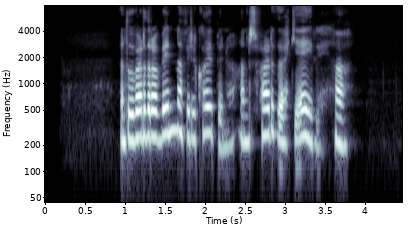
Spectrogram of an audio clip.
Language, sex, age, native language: Icelandic, female, 40-49, Icelandic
